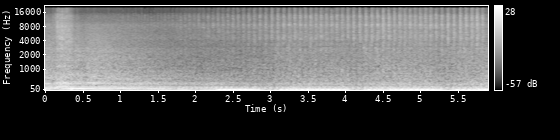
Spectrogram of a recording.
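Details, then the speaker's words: 1999 Ford Ranger 2.5 four-cylinder after fitting new coil packs, spark plugs and plug wires, still running badly. A loud, deep engine note has an uneven, lumpy pulse and surging level under light revs; the cause is not yet pinned down. "Okay, guys. The truck runs, but terribly."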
